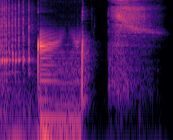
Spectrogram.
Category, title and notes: Sound effects > Electronic / Design
Anime take off. Comical.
